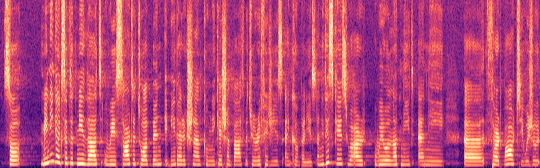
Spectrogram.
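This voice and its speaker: High-voiced woman demoing an app. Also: fairly even intonation, fairly quick, long reverb tail. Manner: walks through steps, filler uhs. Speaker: student presenting her app. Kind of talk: demo presentation.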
